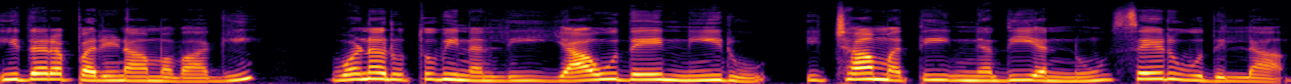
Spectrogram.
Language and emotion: Kannada, neutral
